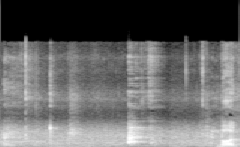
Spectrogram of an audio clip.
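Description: Light metallic clinks from a stainless steel drinking tumbler being handled. There are three short clinks, the sharpest about a second in.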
